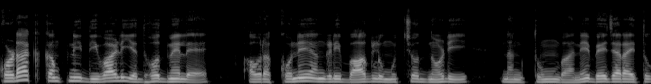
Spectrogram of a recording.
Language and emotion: Kannada, sad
